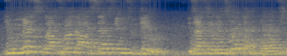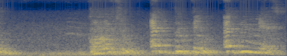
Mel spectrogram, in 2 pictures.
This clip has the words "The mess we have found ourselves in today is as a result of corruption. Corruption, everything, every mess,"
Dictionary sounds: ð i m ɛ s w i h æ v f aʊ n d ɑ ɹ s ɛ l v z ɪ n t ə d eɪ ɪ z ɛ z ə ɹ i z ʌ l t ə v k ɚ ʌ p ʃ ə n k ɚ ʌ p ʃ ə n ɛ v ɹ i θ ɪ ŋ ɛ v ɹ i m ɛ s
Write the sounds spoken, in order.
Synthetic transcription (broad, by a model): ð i m ɛ s w i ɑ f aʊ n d ɑ w s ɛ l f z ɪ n t ə d eɪ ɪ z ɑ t ə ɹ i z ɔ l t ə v k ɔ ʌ p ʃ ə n k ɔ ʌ p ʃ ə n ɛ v ɹ i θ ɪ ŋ ɛ v ɹ i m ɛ s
